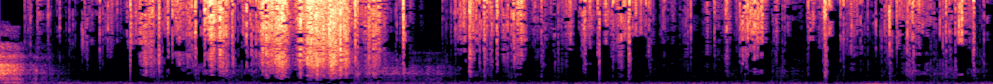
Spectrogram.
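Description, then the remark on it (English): Continuous crinkling and rustling of a plastic bag being torn open with teeth, with a louder ripping burst early on followed by irregular crackles and scrapes, no voices. “Opens a Plastic Bag with His Teeth”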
